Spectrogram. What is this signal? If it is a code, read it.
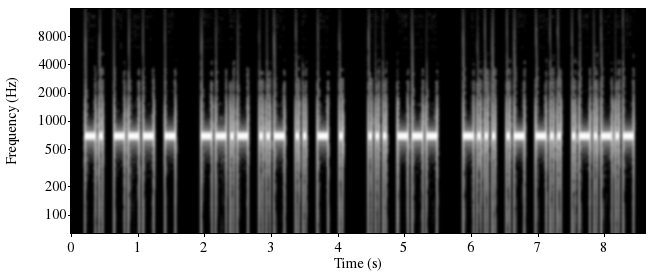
Morse code, heard as a keyed tone, about 22 wpm, 700 Hz. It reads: NOT QUITE SO BAD.
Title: Sentences from Top 700 Words 22wpm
